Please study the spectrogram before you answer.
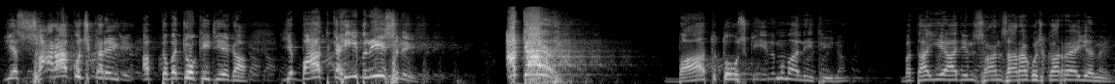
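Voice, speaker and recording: A man with a Punjabi accent preaches a fiery sermon, his voice very high and sharp with a gravelly edge. He keeps prompting the gathering to answer back and then erupts into shouts. The sound rings with the long reverb of a hall sound system. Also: expressive, normal speed. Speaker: Islamic preacher. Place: religious gathering on a stage.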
